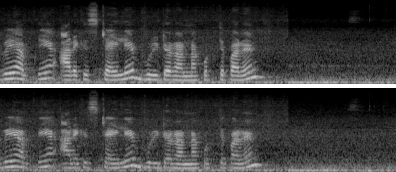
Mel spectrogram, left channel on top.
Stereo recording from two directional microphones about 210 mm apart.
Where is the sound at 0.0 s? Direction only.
35° left (ahead or behind).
